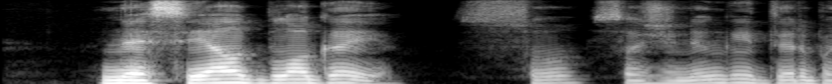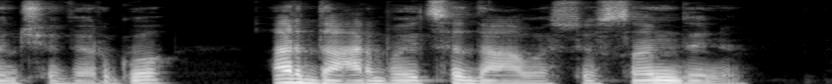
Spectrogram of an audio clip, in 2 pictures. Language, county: Lithuanian, Alytus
